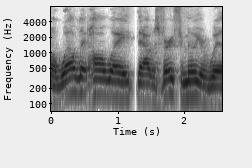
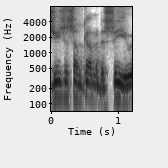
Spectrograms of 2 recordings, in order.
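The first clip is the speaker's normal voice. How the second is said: ordinary talk, nothing marked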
